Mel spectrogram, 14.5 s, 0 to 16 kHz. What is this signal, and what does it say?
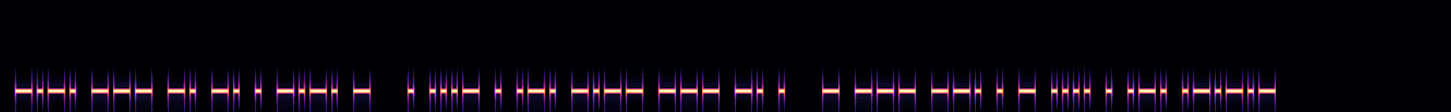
Morse code, heard as a keyed tone, about 22 wpm, 700 Hz. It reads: CONNECT EVERYONE TOGETHER.
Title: Sentences from Top 1500 Words 22wpm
